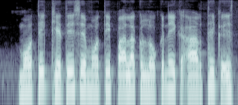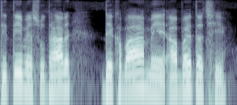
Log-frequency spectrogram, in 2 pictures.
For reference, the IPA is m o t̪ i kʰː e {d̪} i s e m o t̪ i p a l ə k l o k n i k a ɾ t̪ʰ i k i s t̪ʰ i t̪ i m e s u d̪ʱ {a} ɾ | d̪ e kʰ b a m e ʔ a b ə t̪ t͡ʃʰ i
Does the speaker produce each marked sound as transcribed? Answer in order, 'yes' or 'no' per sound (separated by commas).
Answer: no, yes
